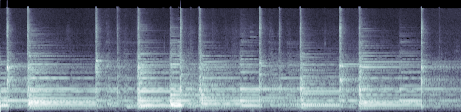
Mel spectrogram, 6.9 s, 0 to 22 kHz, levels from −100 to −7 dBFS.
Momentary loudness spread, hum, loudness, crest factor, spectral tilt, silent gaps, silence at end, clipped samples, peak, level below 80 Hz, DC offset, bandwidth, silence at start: 10 LU; none; -18 LUFS; 18 dB; -4 dB/octave; none; 0 s; under 0.1%; 0 dBFS; -66 dBFS; under 0.1%; 17 kHz; 0 s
